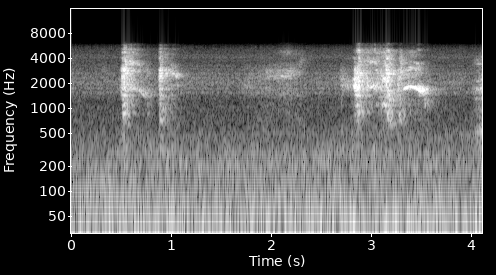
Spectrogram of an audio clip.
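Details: Captive seven-year-old female Timneh African grey parrot chattering with her caregiver indoors: a few short harsh bursts, then a longer run of grating, rasping chatter with a brief whistled tone near the end.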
